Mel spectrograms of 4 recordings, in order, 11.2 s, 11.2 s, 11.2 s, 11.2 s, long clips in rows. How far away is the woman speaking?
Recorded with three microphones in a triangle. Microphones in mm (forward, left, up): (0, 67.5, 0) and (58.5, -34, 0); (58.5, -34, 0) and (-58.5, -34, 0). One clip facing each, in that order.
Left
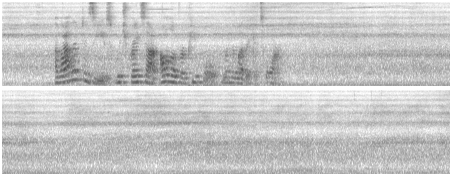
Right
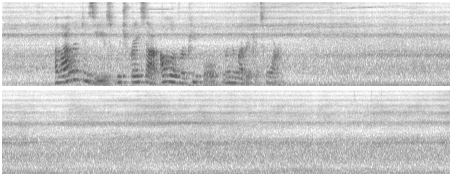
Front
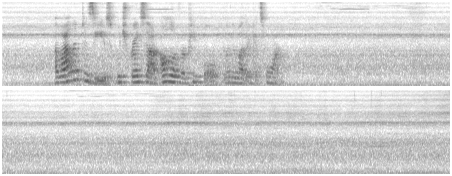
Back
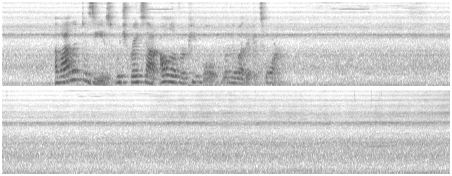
About 1.2 m.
